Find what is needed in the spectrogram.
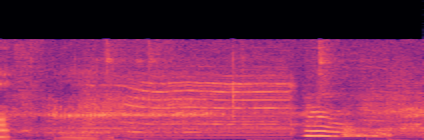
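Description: Hatchimals WOW Llalacorn interactive toy making its electronic creature sounds: a held steady tone, then a short squeaky call that glides up and down near the end, the sounds it makes while settling into sleep.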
